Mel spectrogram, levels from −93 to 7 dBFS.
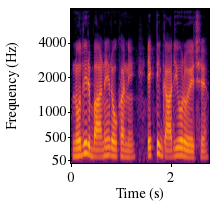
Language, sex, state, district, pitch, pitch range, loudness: Bengali, male, West Bengal, Cooch Behar, 140 Hz, 125-150 Hz, -16 LUFS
